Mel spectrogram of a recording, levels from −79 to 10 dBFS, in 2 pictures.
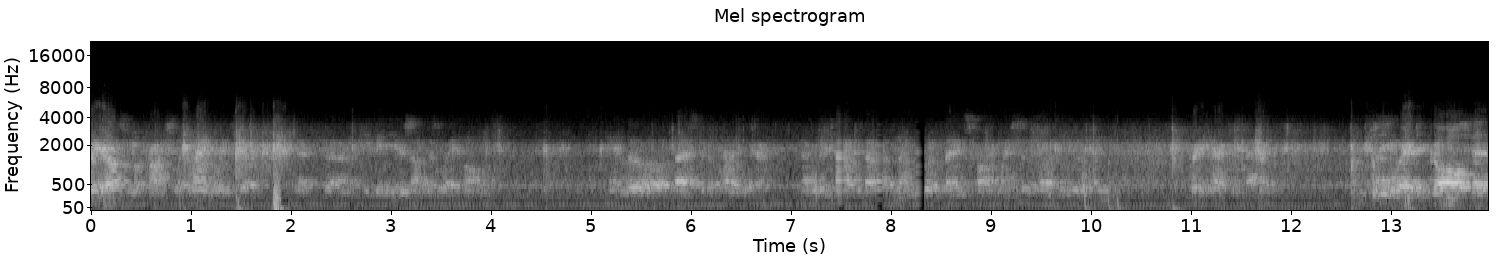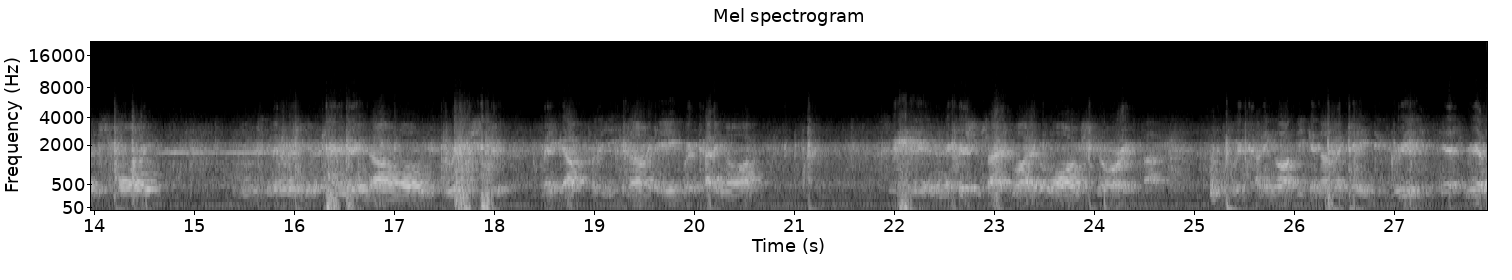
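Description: The audio shows two timing faults from a jittery network path. From 6.93 to 8.36 s there are repeated stalls (stutter): the jitter buffer ran dry ten times, and the receiver bridged each gap by continuing the last sound, 250 ms in all, with the longest hold about 80 ms and concealment covering 17% of that stretch. Nothing is lost, but the sound drags and hiccups. A spectrogram shows short smeared, static patches where partials freeze instead of evolving, and the longer ones fade in level on the waveform. From 11.85 to 12.43 s comes a jitter buffer speed-up. The buffer had built up surplus audio and trimmed roughly 50 ms by repeatedly cutting out pitch-period-length pieces, so playback runs at 108% speed with unchanged pitch and sounds hurried. On a spectrogram harmonics stay at the same frequencies while events arrive compressed in time, and the waveform shows cycles of unchanged spacing with tiny splice points.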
